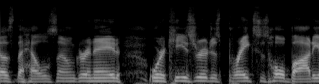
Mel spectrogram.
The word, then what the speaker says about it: Kizaru: In fact, the real way I should be pronouncing his name should be Kizaru, not Kizaru, but I like Kizaru.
